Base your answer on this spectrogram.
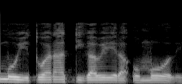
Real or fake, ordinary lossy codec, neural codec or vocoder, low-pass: fake; MP3, 32 kbps; codec, 16 kHz, 0.9 kbps, LongCat-Audio-Codec; 7.2 kHz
